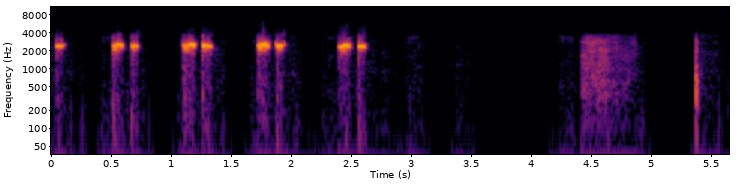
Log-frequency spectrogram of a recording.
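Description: A female quail gives sharp, high double notes, about five pairs in quick succession, then goes quiet apart from a faint rustle and a click.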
